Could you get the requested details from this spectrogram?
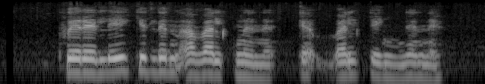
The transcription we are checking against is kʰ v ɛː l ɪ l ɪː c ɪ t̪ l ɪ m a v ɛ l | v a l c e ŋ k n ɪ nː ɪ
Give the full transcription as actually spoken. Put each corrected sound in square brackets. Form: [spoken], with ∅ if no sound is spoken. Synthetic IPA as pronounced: kʰ v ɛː [ɾ] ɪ l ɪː c ɪ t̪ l ɪ [n] a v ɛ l | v [ɛ] l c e ŋ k n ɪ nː ɪ

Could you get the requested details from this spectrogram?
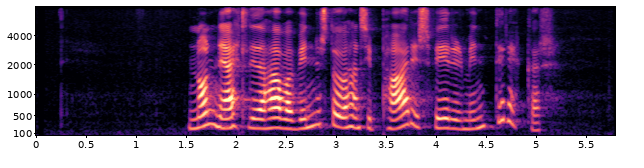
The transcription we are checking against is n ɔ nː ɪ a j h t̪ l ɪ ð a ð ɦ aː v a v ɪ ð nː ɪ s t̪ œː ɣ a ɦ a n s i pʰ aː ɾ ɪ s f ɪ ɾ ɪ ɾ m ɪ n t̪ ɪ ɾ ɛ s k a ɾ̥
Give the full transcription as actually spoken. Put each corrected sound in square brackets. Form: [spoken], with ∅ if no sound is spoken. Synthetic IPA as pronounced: n ɔ nː ɪ a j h t̪ l ɪ ð a ð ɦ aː v a v ɪ [∅] nː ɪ s t̪ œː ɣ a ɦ a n s i pʰ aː ɾ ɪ s f ɪ ɾ ɪ ɾ m ɪ n t̪ ɪ ɾ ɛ [h] k a ɾ̥

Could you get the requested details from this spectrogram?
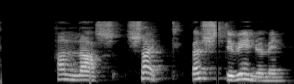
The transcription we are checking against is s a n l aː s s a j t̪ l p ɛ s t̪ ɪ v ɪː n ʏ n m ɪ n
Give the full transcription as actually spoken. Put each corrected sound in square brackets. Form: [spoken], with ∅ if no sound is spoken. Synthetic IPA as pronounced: [h] a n l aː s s a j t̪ l p ɛ s t̪ ɪ v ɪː n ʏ [∅] m ɪ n

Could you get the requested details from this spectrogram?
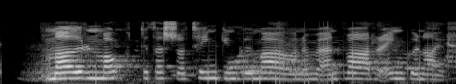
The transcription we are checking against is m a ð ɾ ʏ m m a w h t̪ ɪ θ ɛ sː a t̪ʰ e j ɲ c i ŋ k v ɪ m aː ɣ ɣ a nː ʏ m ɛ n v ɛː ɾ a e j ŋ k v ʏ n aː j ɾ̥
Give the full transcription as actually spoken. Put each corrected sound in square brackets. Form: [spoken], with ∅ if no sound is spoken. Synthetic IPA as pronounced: m a ð ɾ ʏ [n] m a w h t̪ ɪ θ ɛ sː a t̪ʰ e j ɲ c i ŋ k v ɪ m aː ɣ ɣ a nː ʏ m ɛ n v [aː] ɾ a e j ŋ k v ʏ n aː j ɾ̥

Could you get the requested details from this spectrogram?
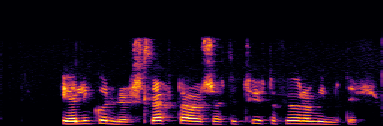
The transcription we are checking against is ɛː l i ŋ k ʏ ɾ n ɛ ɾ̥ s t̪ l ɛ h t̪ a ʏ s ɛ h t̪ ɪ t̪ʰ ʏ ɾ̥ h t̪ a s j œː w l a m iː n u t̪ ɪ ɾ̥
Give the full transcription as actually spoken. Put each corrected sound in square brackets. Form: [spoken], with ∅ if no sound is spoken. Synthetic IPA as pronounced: ɛː l i ŋ k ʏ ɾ n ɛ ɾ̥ s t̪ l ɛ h t̪ a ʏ s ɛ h t̪ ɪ t̪ʰ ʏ [∅] h t̪ a [f] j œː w [ɾ] a m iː n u t̪ ɪ ɾ̥

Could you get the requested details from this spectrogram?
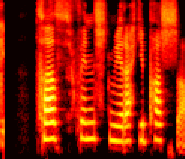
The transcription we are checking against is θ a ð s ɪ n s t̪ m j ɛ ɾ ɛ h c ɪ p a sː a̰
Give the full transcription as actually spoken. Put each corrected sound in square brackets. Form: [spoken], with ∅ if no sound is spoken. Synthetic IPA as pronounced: θ a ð [f] ɪ n s t̪ m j ɛ ɾ ɛ h c ɪ [pʰ] a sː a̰

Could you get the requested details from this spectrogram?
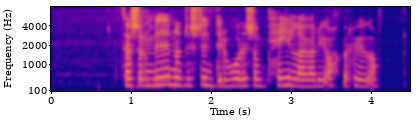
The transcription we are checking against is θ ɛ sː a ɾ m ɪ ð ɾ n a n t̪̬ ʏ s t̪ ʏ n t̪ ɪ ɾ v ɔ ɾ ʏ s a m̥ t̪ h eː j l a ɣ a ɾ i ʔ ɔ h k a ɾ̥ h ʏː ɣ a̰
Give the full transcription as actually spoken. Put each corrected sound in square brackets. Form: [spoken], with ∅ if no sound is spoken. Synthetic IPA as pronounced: θ ɛ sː a ɾ m ɪ ð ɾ n a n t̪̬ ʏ s t̪ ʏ n t̪ ɪ ɾ v ɔ ɾ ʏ s a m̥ t̪ h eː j l a ɣ a ɾ i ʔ ɔ h k a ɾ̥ h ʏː ɣ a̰

